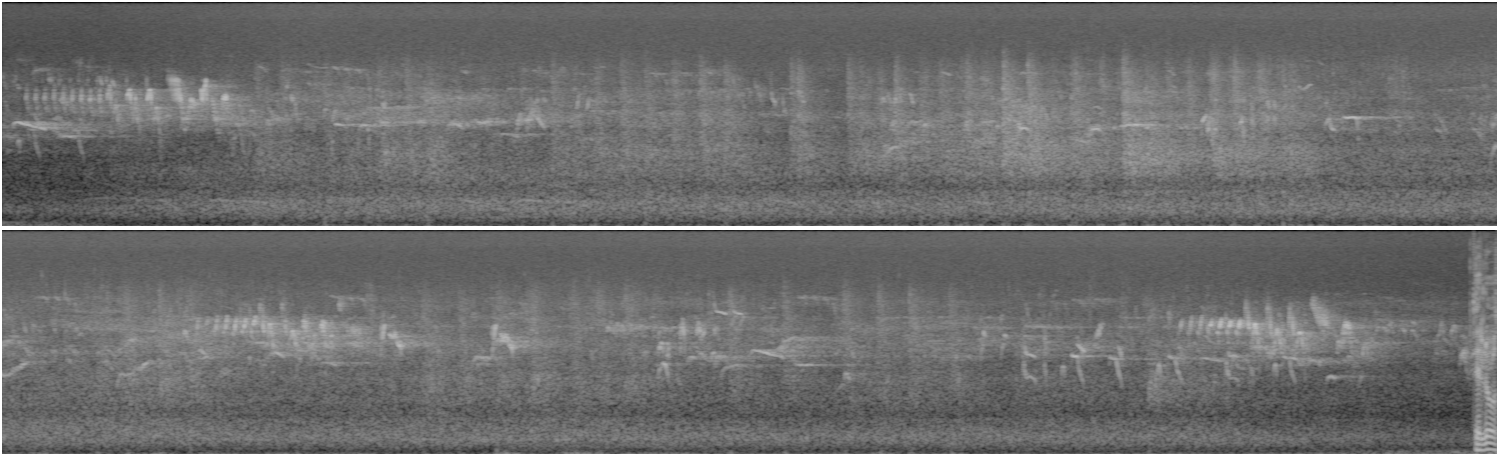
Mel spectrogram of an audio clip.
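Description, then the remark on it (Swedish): Far-off forest cock birds fighting, one cock fighting another further off in the forest, well away from the microphones, heard as faint, rapid clattering bursts beneath a steady outdoor hum, with scattered birdsong drifting over it and no one speaking. “Längre bort i skogen slåss den med en annan tupp. Rätt långt från våra mikrofoner.”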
